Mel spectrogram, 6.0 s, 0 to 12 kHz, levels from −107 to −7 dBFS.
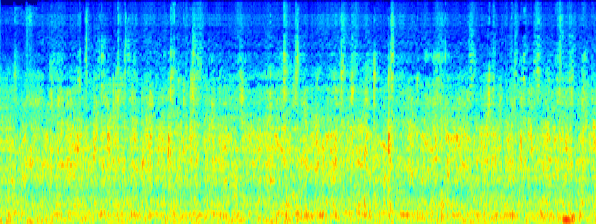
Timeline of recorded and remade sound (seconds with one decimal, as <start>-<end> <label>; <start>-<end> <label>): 0.0-0.8 remade; 0.8-2.2 recorded; 2.2-4.7 remade; 4.7-6.0 recorded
